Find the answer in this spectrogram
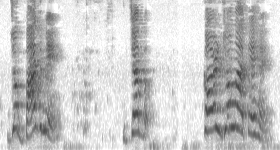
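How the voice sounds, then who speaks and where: A woman speaks with big swings in loudness and long, frequent pauses. Audible room echo is present. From Bengal, India. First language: Bengali (speaking Hindi). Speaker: spiritual teacher. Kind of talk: lecture.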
